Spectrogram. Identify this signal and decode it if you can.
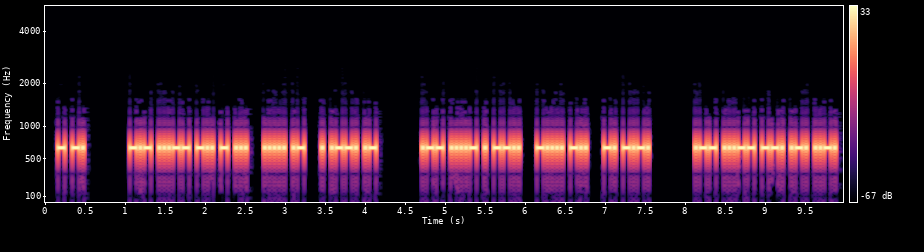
Morse code, heard as a keyed tone, about 40 wpm, 650 Hz. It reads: TN K3DTS 5A EPA W4EZ 6D NC W3GRF
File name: LARK-FD-2022-Log-in-CW-40wpm-650-Hz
